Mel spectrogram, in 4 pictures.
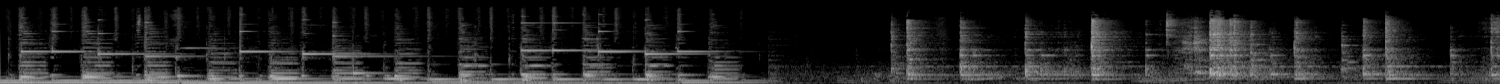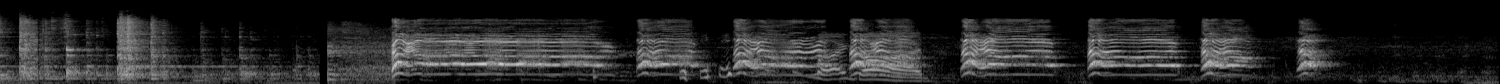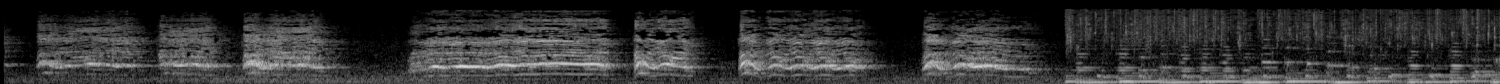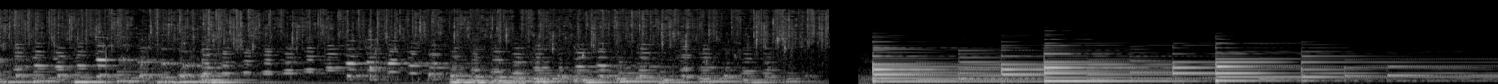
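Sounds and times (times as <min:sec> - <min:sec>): dog howling: 0:18.9 - 0:28.2, 0:30.4 - 0:33.5, 0:34.1 - 0:40.5
dog wavering howls: 0:23.8 - 0:27.6, 0:30.4 - 0:33.5, 0:34.1 - 0:40.5
running tap water: 0:40.7 - 0:53.3.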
